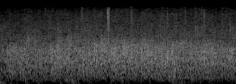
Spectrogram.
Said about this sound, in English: And so can we give Kara a big round of applause?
